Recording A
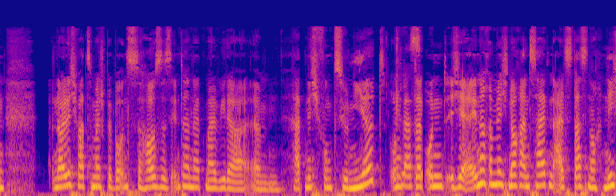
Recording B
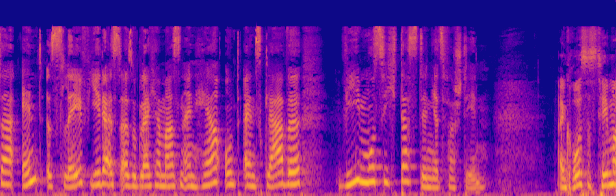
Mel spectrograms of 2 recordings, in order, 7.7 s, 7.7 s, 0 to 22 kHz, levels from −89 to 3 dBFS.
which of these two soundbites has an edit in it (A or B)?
A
